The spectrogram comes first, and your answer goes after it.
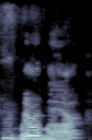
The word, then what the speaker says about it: Miramar: Maramar Florida yeah you give me the proper pronunciation for marar Miramar Florida okay so he's going to come in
